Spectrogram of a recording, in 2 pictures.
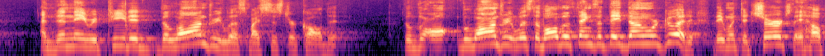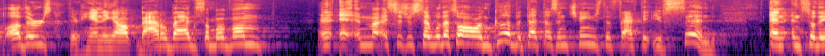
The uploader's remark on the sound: Faith Baptist Church in Hamilton, NJ.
